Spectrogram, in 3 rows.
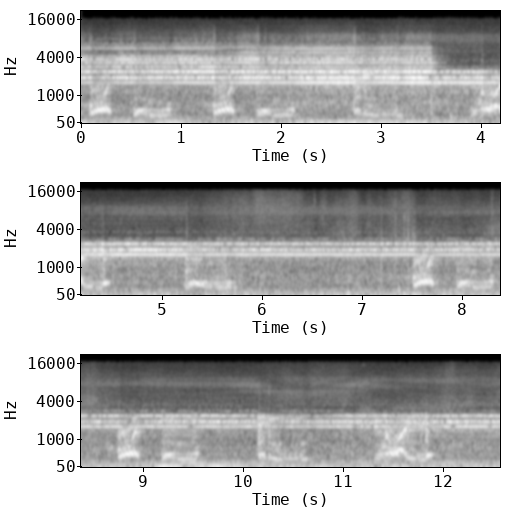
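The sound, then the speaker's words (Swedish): A radio telegram transmission in which a voice reads out number groups in short, evenly spaced bursts, each group sent twice, over steady whining carrier tones and a constant hiss of static. Signal 854, telegram number 590, with 42 telegram groups. “Och här hör man ju att här sänder de varje grupp två gånger så det tar ju väldigt lång tid att sända ett, ett sånt här meddelande som kanske kunde vara någonstans mellan 60 och 130 grupper.”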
